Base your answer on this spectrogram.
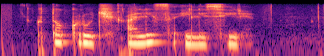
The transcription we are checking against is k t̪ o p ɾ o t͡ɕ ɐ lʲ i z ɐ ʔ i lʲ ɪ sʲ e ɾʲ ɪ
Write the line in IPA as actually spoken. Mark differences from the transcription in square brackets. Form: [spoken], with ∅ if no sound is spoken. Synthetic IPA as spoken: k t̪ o [k] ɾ [u] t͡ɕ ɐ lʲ i [s] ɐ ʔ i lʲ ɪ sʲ [i] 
